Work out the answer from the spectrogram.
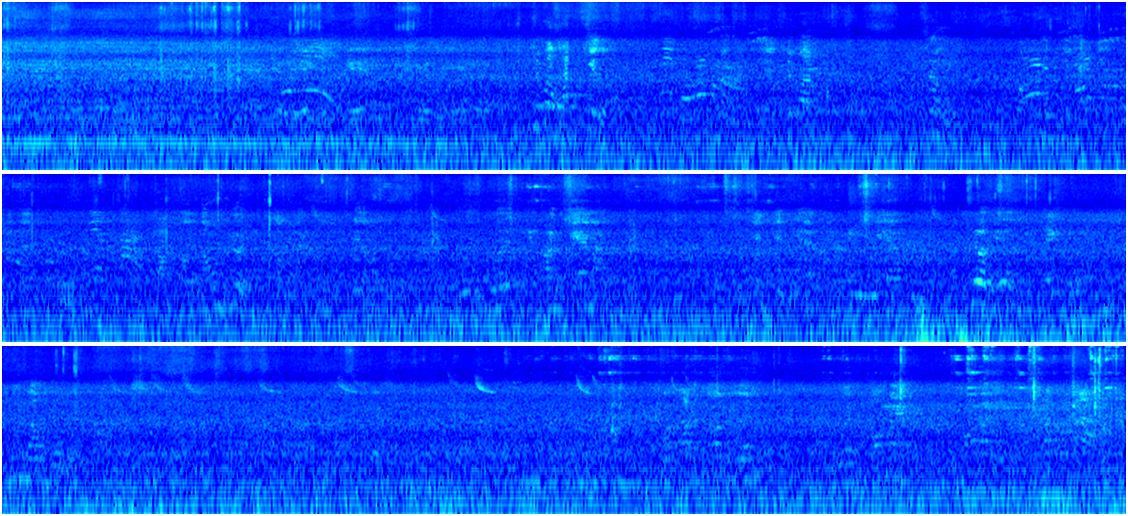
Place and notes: Outside the station, Footsteps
